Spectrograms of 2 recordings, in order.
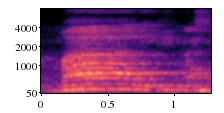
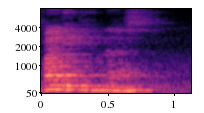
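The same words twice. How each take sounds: First: The first vowel of Malik is drawn out long. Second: The first vowel of Malik is kept short. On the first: The speaker calls it wrong. "enggak boleh dibaca panjang ... enggak boleh" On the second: The speaker calls it right. "Dia harus qasar, pendek"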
